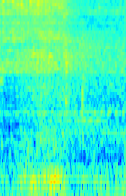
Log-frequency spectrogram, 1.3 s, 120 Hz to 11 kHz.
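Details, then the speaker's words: Classic Fiat 500 after the engine was removed and the spigot bearing was addressed: clutch down in gear, only a smooth, low engine hum with no rattle or whirr. The earlier awful clutch-in noise is gone, so it is fixed. "no noise at all I'd say that was fixed"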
